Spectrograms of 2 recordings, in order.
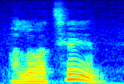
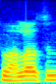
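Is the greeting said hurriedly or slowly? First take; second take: slowly; hurriedly. First: It is said slowly and gently. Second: It is said quickly and carelessly. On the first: The speaker shows respect. The speaker calls it right. "আস্তে ধীরে আদবের সঙ্গে কথা বলতে হবে" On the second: The speaker seems rude or unhinged. The speaker calls it wrong. "এরকম করে কথা বলে না"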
